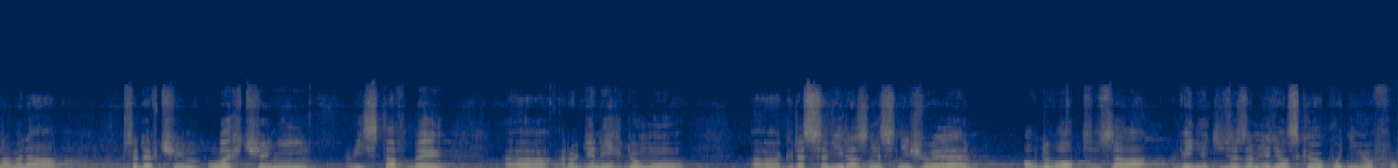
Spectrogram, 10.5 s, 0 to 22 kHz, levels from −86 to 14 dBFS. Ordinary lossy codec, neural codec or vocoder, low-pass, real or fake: Opus, 24 kbps; vocoder, 24 kHz, 100 mel bands, Vocos; 10.8 kHz; fake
